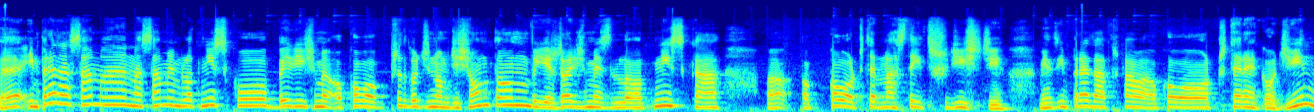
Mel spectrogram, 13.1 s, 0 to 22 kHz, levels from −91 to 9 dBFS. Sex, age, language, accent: male, 30-49, Polish, native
